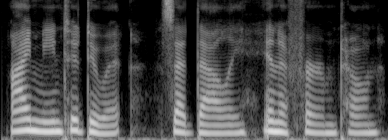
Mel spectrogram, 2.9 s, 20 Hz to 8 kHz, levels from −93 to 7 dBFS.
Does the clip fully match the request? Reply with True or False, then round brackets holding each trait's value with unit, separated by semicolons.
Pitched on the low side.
False (190 Hz)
